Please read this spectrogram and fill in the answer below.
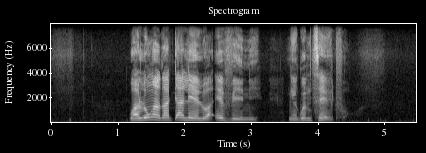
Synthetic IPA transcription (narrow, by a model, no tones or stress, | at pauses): k̬waluŋak̬atʼalɛlwaʔɛveni | ŋɛk̬wem̩t͡sʰɛːt͡fʰɔ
